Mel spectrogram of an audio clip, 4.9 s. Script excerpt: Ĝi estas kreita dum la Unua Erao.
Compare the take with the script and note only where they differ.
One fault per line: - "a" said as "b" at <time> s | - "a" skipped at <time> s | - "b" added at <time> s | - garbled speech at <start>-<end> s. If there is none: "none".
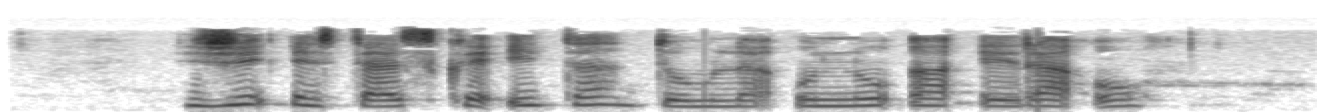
none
